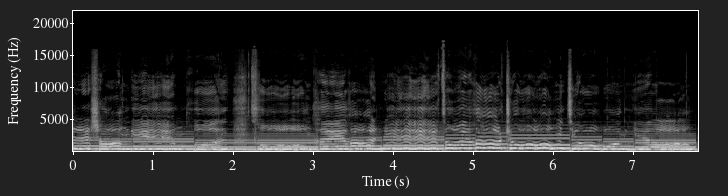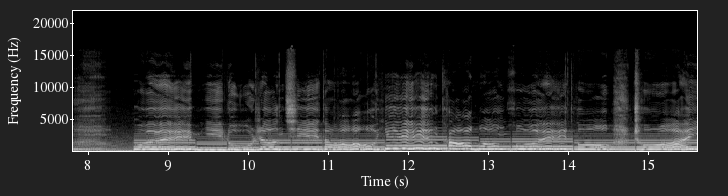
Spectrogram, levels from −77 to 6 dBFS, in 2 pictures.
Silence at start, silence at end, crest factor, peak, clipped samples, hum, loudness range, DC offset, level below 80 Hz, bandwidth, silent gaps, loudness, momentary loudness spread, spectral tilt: 0 s; 0 s; 12 dB; -4 dBFS; under 0.1%; none; 1 LU; under 0.1%; -38 dBFS; 13.5 kHz; none; -15 LUFS; 3 LU; -4.5 dB/octave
